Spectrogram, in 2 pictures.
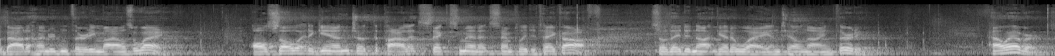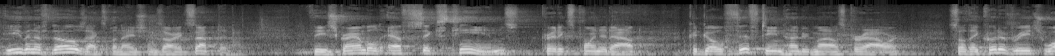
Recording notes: From a speech delivered on October 12, 2005 in Montpelier, Vermont.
